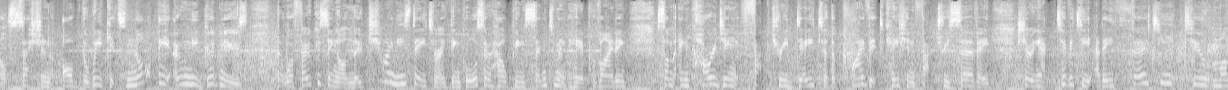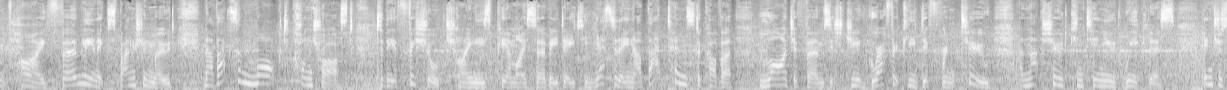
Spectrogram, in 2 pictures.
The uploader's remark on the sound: live from the New York Stock Exchange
